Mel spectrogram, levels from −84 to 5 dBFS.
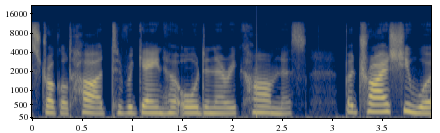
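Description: At 2.25 s the speech has a repeated buffer. New audio missed its deadline, so the device replayed the last 1.33 ms block once, which fits a 64-sample buffer. With a block this short, the hard join sounds as a single brief click, with essentially no audio lost.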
